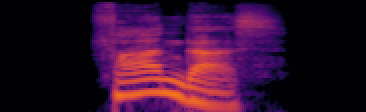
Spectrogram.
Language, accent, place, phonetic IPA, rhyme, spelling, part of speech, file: German, Germany, Berlin, [ˈfaːndɐs], -aːndɐs, Fahnders, noun, De-Fahnders.ogg
- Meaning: genitive singular of Fahnder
